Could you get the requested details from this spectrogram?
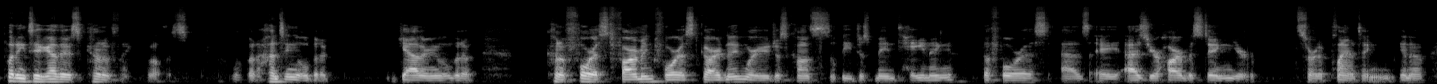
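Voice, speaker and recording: A man's voice: lowish voice, steady tone, fairly quick. A man hosting a casual news roundup, rambling and offhand, with lots of fillers and restarts. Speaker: news show host.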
